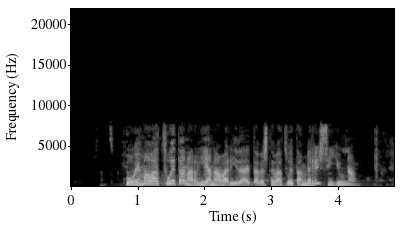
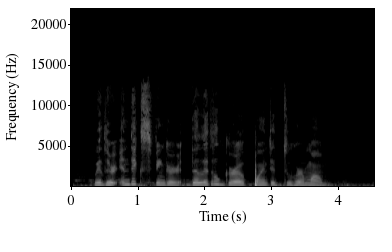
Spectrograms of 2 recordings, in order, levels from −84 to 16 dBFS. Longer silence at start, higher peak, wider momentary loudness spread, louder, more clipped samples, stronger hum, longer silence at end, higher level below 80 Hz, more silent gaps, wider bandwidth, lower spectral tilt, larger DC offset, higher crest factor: first, 0.85 s vs 0.15 s; first, -4 dBFS vs -8 dBFS; second, 5 LU vs 9 LU; first, -17 LUFS vs -38 LUFS; neither; neither; second, 0.25 s vs 0.4 s; second, -64 dBFS vs -54 dBFS; neither; second, 8 kHz vs 13.5 kHz; about the same, -4.5 dB/octave vs -5.5 dB/octave; neither; second, 14 dB vs 30 dB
